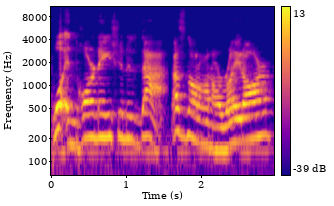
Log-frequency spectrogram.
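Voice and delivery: high, loud Southern drawl of a startled soldier; a hammed-up Southern gasp at the radar; Benoit Blanc drawl. Military base staff spotting the robot, in a loud Southern drawl. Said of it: "Give it a little bit of Benoit Blanc flavor".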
